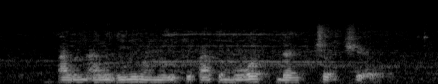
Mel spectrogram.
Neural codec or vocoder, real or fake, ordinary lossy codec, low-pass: vocoder, 22.05 kHz, 80 mel bands, WaveNeXt; fake; MP3, 48 kbps; 9.9 kHz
